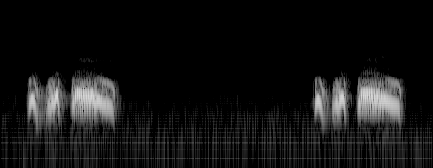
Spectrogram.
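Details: Spotted dove urging coo meant to stimulate singing and train decoy birds: two identical phrases, each two brief notes followed by a longer wavering coo, about three seconds apart.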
